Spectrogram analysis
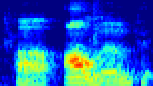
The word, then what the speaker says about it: Aleph: The Hebrew letter associated with the Fool is Aleph, A-L, or I think I'm pronouncing that right.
